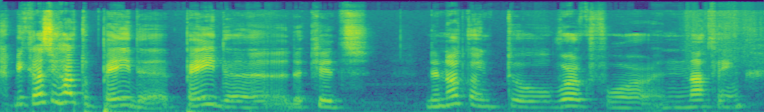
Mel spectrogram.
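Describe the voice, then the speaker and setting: With a non-native accent, a woman talks at a moderate rate. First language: not English. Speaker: tutorial creator. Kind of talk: live-stream tutorial. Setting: live stream. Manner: halting.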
